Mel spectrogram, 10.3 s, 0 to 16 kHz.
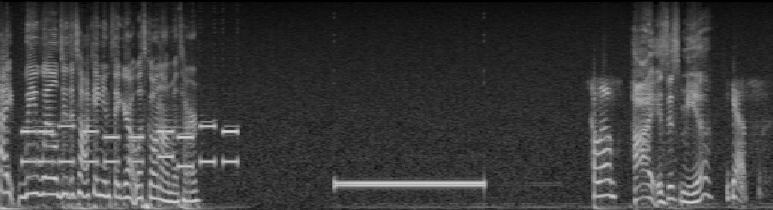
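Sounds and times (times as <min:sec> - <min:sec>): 
speech: 0:00.1 - 0:02.8, 0:07.9 - 0:10.2
two-tone telephone beep: 0:00.3 - 0:03.2, 0:04.5 - 0:06.5.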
